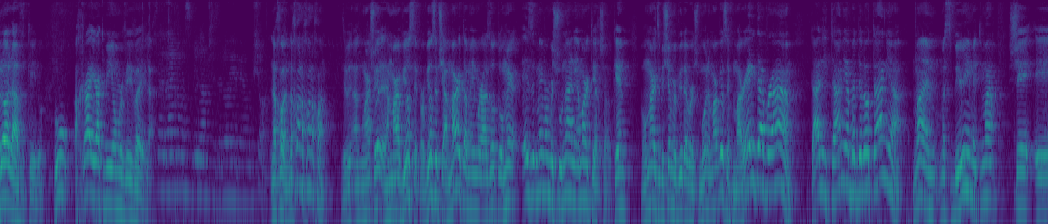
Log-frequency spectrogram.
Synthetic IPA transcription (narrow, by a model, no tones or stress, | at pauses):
eloalavkiḭlṵ | huaχʁajʁakmijo̞mʁavivaḛla̰χsbizeloje | naχo̞nːaχo̞nːaχo̞nːaχo̞̰n | zeaɡmaʁaʃo̞eletamaʁavjo̞se̞fʁabjo̞se̞fʃeamaʁe̞tamemɾaːzo̞tuomeʁezemejmeʁme̞ʃunaːniamaʁtiaχʃa̰vke̞n | uameʁetzebe̞ʃe̞mʁavjud̪avaʁʃmoelamaʁavjose̞fmaʁejd̪eavʁaham | t̪aalitanjabed̪elo̞tanjamaemːasbiʁime̞t̪maʃe̞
